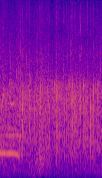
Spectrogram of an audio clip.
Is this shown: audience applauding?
yes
